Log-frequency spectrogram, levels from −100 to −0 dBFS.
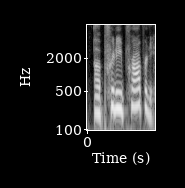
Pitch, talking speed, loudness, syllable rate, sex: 230 Hz, 195 wpm, -15 LUFS, 8.5 syllables/s, female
